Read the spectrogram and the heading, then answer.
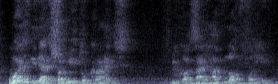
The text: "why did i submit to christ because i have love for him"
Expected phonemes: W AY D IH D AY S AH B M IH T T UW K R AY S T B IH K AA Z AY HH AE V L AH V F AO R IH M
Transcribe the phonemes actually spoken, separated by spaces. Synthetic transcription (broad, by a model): W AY D IH D AY SH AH M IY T T UW K R AY S T B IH K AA S AY HH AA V L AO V F AO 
